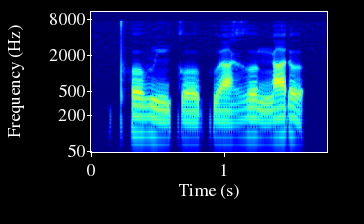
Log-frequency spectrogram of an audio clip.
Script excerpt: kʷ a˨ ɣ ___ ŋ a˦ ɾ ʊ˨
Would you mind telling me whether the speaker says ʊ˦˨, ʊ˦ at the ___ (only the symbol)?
ʊ˦˨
